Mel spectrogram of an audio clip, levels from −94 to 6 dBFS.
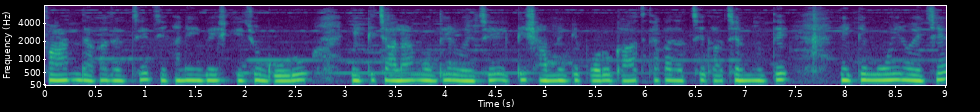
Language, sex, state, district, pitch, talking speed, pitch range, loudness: Bengali, female, West Bengal, Jhargram, 210 Hz, 155 wpm, 200-220 Hz, -23 LUFS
